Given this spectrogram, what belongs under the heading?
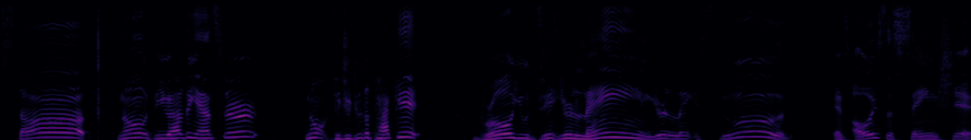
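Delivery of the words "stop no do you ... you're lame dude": loud, high-pitched put-on Mexican high school girl accent. Imitating a high school girl talking to her friends, in a Mexican high school girl accent. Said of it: "the Mexican girl accent like like in high school".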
